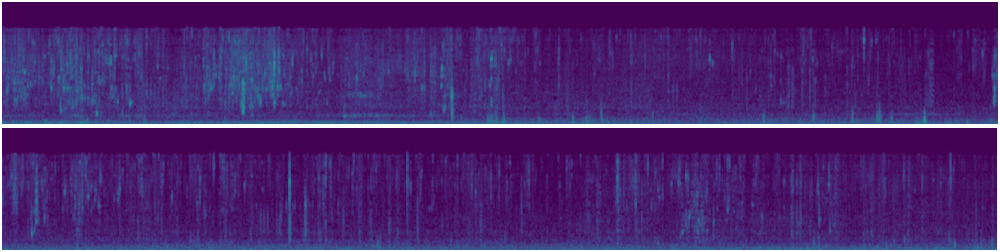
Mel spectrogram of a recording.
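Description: Wet mud squelching and crackling, louder in the first few seconds as a hand scrapes through it. Later come faint, scattered wet clicks and squelches as a mass of eel-like fish wriggle in the mud.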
